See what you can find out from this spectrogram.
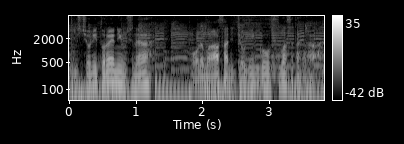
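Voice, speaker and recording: A man voicing a brash, sporty, popular teenage schoolboy with rough, slangy boyish speech in an anime-style voice drama. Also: mid-range voice, fast, over music, close to an everyday voice. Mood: casual, grumbling.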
